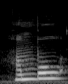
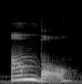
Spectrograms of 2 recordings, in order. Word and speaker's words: Humble: a a town called humble but it's spelled humble right it's got the h but um but they don't pronounce the h and I kind of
